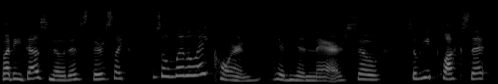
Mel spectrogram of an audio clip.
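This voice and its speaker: Woman, fairly high voice, casual storytelling, playful delivery, co-host recapping fantasy lore. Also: animated, normal speed. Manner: playful, acts out quotes and sound words.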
